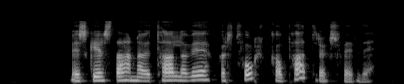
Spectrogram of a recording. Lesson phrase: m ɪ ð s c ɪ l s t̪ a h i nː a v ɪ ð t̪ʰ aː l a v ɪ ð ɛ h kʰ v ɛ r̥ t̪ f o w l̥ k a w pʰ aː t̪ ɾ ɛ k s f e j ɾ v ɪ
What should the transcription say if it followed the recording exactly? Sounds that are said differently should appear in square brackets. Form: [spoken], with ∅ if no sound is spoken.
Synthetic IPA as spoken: m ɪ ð s c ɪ l s t̪ a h [a] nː a v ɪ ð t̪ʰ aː l a v ɪ ð ɛ h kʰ v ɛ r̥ t̪ f o w l̥ k a w pʰ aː t̪ ɾ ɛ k s f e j ɾ [ð] ɪ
